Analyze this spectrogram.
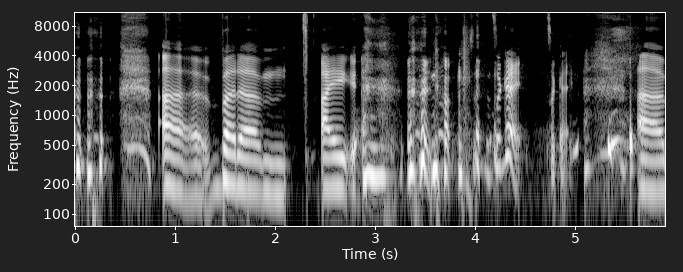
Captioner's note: laughing; laughs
